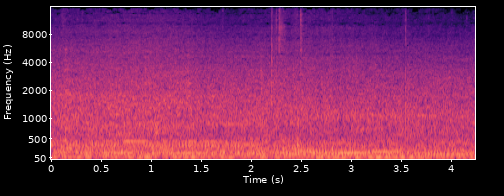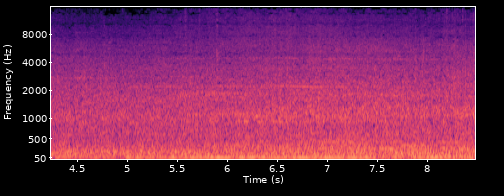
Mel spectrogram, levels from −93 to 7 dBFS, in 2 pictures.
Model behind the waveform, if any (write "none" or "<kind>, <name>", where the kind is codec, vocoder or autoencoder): none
